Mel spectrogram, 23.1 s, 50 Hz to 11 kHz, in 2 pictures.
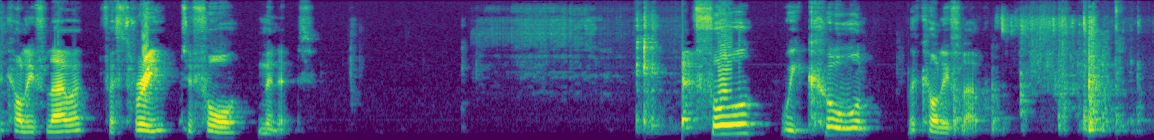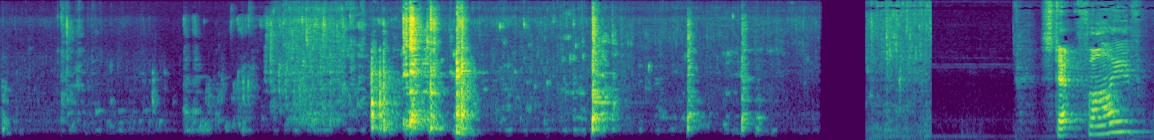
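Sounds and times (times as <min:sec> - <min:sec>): pan and colander knocking: 0:09.5 - 0:11.7, 0:15.2 - 0:16.4, 0:17.4 - 0:19.3
water splashing into metal sink: 0:09.9 - 0:20.9.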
